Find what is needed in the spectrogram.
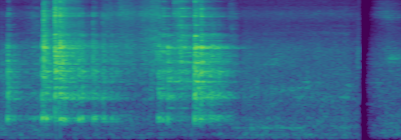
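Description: A metal utensil scrapes and clanks against a metal cooking pot in two short bursts as a leaf-wrapped bollo is lifted out of the pot.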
